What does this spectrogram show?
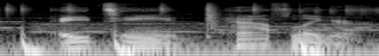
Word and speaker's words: Haflinger: riding a big horse Haflinger with a name that rhymes with Gunslinger halfling reserved just as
